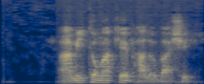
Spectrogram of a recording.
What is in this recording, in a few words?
I love you in Bangla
